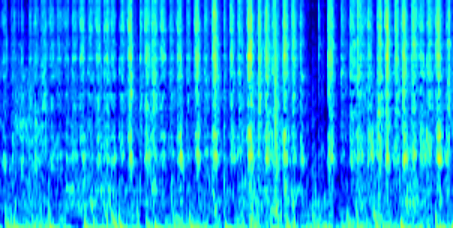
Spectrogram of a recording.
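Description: Screwdriver tip scraping at a hardened, fired microwave-absorbing paint coating inside a terracotta clay pot, a quick run of short gritty scratching strokes.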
